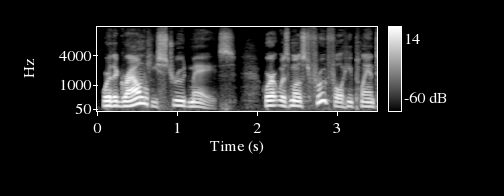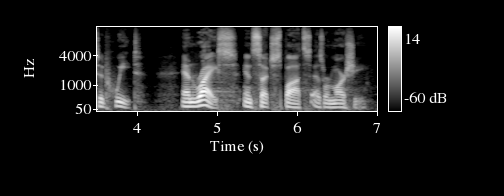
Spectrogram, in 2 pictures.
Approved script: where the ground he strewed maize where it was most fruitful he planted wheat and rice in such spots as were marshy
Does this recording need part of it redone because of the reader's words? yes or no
no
